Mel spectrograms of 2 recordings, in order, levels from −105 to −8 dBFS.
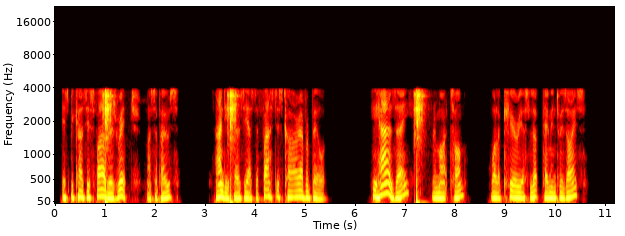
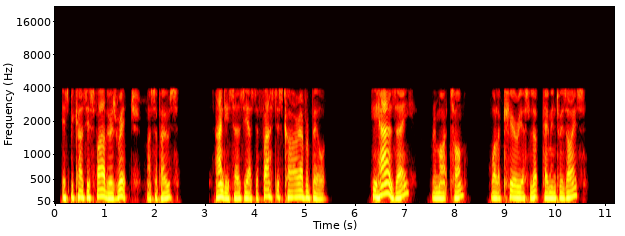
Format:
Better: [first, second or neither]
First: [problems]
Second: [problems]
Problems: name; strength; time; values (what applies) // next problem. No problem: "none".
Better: second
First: background sound (Tambourine); as loud as the speech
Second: none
